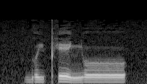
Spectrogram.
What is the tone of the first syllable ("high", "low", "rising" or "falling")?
low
